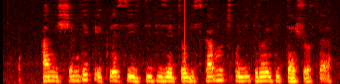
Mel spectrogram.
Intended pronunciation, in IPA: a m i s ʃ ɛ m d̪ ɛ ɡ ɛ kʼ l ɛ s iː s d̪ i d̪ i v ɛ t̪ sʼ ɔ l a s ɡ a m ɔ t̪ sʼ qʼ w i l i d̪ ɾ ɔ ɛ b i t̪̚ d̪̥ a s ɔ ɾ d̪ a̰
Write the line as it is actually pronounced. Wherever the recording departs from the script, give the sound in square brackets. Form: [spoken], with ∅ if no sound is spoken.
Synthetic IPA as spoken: a m i s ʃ ɛ m d̪ ɛ ɡ ɛ kʼ l ɛ s iː s d̪ i d̪ i [z] ɛ t̪ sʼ ɔ l [i] s ɡ a m ɔ t̪ sʼ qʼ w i l i d̪ ɾ ɔ ɛ b i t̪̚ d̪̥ a [ʃ] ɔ ɾ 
